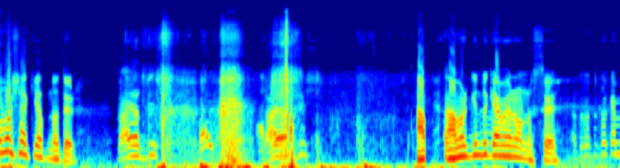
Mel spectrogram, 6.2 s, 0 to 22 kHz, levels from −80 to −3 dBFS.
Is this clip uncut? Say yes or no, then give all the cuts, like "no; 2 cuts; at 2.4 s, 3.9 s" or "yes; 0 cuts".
no; 1 cut; at 4.3 s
